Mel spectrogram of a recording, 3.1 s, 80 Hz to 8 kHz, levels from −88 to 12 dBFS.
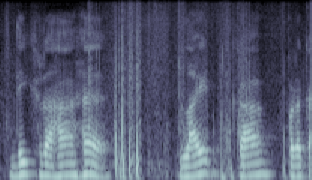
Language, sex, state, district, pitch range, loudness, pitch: Hindi, male, Bihar, Patna, 130-145 Hz, -14 LUFS, 135 Hz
